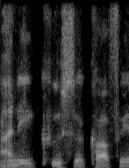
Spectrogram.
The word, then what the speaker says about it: Anikusa: And how do you spell that? Anicoosa. Anikusa Coffee.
